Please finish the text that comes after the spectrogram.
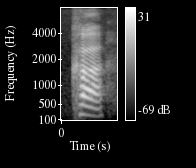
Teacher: ख का जो है विवार, श्वास, अघोष और महाप्राण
